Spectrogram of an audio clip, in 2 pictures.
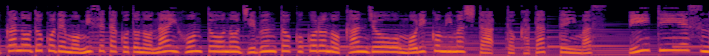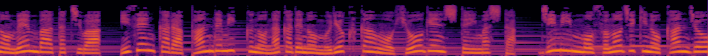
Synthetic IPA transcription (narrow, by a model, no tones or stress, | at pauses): ho̞kano̞d̪o̞ko̞d̪e̞mo̞mʲise̞t̪ako̞t̪o̞no̞naihõ̞nt̪o̞ːno̞ʑibɯ̟̃nt̪o̞ko̞ko̞ɾo̞no̞kãɲ̟d͡ʑo̞ːmo̞ɾʲiko̞mʲimaɕi̥t̪at̪o̞kat̪at̪ːe̞imasɨ̥b̥ʲiːt̪ʲiːe̞sɨno̞mẽ̞mbaːt̪at͡ɕiβa | izẽ̞ŋkaɾapãnd̪e̞mʲikːɯno̞nakad̪e̞no̞mɯ̟ɾʲo̞kɯ̟̥kãɰ̃o̞ço̞ːɡẽ̞ɰ̃ɕi̥t̪e̞imaɕi̥t̪a | d͡ʑimʲĩmːo̞so̞no̞ʑikʲino̞kãɲ̟d͡ʑo̞ː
